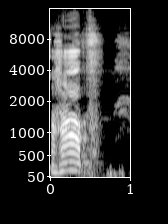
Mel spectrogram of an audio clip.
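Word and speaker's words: half: प्रश्न में भी यहां पर कहा गया है एफ आए अगर एल के बाद तो एल साइलेंट होगा। इसको पढ़ रहे हैं। हाफ काफ शुड डी भी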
